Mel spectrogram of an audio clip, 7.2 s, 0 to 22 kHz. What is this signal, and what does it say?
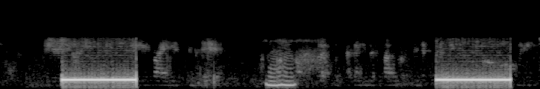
Ringback tone (Europe, 425 Hz), with speech.
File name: out- -2033- - - .56509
